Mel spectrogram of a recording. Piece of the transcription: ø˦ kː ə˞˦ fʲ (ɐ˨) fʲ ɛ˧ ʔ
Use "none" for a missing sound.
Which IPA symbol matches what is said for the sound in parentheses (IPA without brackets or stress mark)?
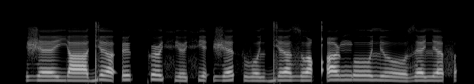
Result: ə˞˨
